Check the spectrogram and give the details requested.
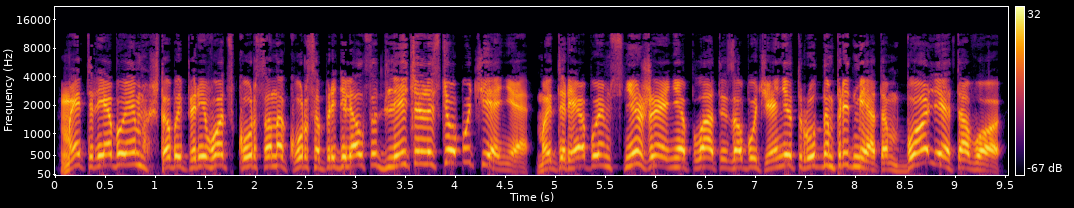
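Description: A man voicing a rough, nasal-voiced male student leader making loud demands. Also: animated, moderate pace, hardly any pauses, no echo, clean studio sound. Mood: demanding. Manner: shrill, demanding.

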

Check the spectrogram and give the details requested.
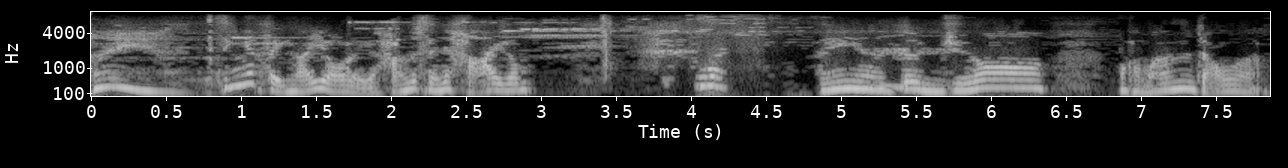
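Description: An actress with a husky voice and a Hong Kong Cantonese accent playing a chatty, blunt young woman confiding in a friend in a radio drama. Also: medium pitch, lively intonation, measured pace, pauses often, soft background music, natural voice. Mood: grumbling. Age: young adult. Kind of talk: casual radio drama dialogue. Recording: dull 1990s radio recording.

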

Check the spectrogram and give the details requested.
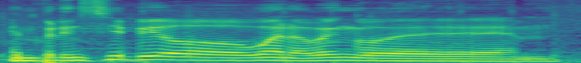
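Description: A man in his late twenties with an Argentine accent, chatting casually and haltingly as an interviewed band singer, with a self-effacing manner. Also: mid-range voice, faint music behind. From San Andrés de Giles, Argentina. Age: late 20s. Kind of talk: casual chat.

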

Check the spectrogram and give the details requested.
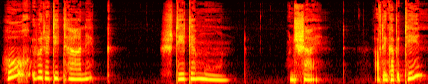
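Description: A woman narrating a fairy tale in an experimental radio play, theatrical and deliberate, sometimes dropping to a hushed near-whisper. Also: on the high side, expressive, creaky, full character voice. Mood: hushed, grave. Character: storyteller of a dark, dreamlike fairy tale. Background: music.

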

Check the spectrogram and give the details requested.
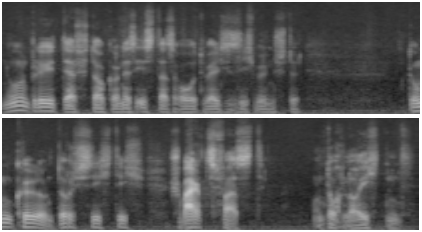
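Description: A man's voice: rumbling low, fairly bright tone, exaggerated voice. A man playing a humble, pious old gardener in a German radio drama, speaking reflectively and with deference to his superior. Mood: gentle, humble. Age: older. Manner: reflective, deferential, unhurried phrasing.

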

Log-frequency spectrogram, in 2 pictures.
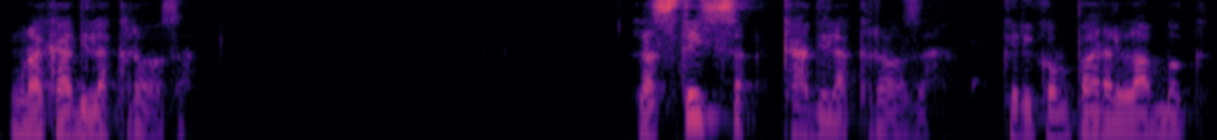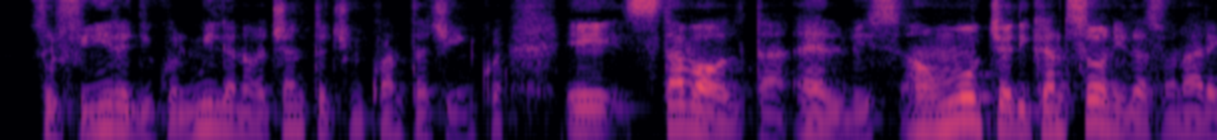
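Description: A man narrating a scripted audio story in a theatrical way, with emphatic phrases, deliberate pauses and incantatory repetition. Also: mid-range voice, a little mellow, slightly rough. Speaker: author and narrator.

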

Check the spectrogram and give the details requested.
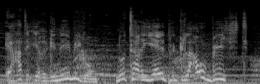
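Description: Blunt detective, radio play, lively high-ish voice. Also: male voice, over music. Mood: incredulous. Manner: blunt and scornful, quick to anger. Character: stubborn, irritable male police detective. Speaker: police detective. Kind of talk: German radio play acting.

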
